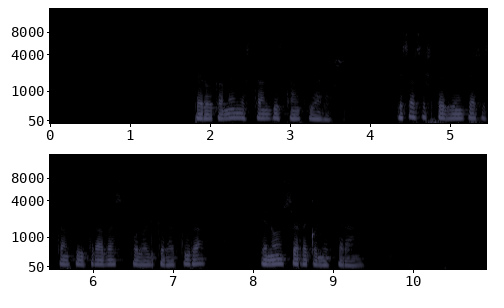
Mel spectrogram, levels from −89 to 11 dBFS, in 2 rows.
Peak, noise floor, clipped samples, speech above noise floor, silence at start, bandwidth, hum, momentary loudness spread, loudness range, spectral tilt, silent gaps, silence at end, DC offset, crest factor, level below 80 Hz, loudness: -46 dBFS; under -90 dBFS; under 0.1%; over 28 dB; 1.8 s; 9.6 kHz; none; 7 LU; 2 LU; -7.5 dB/octave; 3.74-3.99 s, 4.13-4.34 s, 5.52-5.56 s, 6.41-6.48 s, 7.48-7.55 s, 7.67-7.87 s, 7.94-8.10 s; 1.55 s; under 0.1%; 18 dB; -78 dBFS; -63 LUFS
